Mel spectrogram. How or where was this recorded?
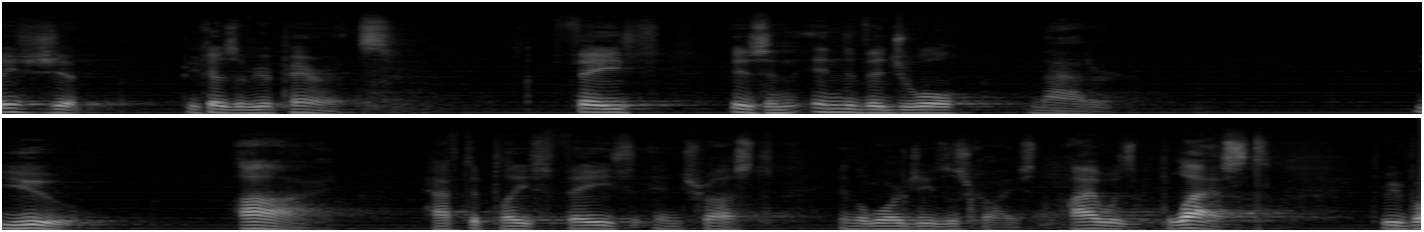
large echoing room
